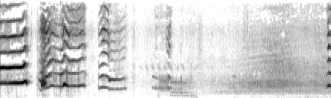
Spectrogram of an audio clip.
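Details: White Baekgu puppies in Cheongdo County, Korea, give loud, high, whining yelps in quick bursts, some falling and some wavering, over about two seconds. A soft hiss of background noise follows, then one more short whine at the end.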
